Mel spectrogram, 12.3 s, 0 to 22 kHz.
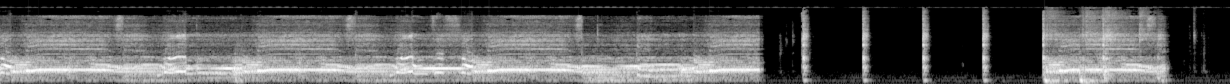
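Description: A sampled record with singing played back from an Akai MPC 1000 sampler as a looping phrase; it cuts off abruptly about two-thirds of the way in. Four short chopped stabs of the sample follow, about 0.6 s apart, then a further second-long snippet near the end.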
